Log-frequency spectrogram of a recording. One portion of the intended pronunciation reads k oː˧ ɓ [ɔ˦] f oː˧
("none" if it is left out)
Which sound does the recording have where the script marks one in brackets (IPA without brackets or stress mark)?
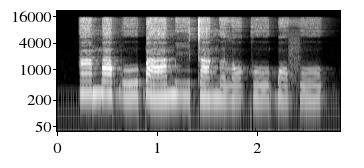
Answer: ɔ˧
